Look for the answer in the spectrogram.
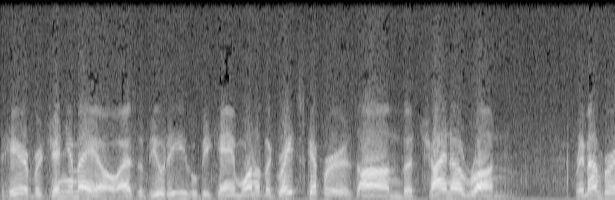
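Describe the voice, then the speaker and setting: An American man working as a 1950s network radio announcer, reading promotional copy in period broadcast style. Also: fairly high pitch. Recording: dull vintage radio broadcast.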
